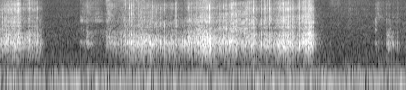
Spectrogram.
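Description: Long nails scratch across the surface of a square, acrylic-painted stretched canvas on a wooden frame, hollow behind and resting on carpet. A dry, raspy scraping centered in the midrange runs almost continuously for about three seconds, with a brief dip near the half-second mark, then drops to fainter scratches over a low background rumble.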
